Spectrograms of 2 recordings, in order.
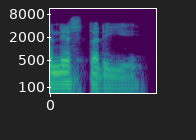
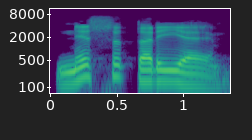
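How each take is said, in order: First: ਨਿਸਤਰੀਏ with the final e sound, the mistake; ਨਿਸਤਰੀਏ ending in e, wrong way; wrong pronunciation demo. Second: ਨਿਸਤਰੀਐ slowly with the final ai sound; ਨਿਸਤਰੀਐ slow, ai ending; correct pronunciation. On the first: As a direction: show ਨਿਸਤਰੀਏ ending in e as the error. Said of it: "ਜੇ ਨਿਸਤਰੀਏ ਪੜ੍ਹਦਾ". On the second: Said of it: "ਇਹਨੂੰ ਪੜ੍ਹਨ ਨਿਸਤਰੀਐ". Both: Shown as a demonstration.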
